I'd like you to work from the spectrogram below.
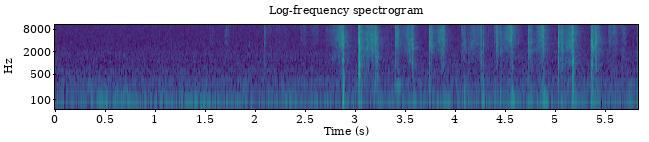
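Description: Tarot cards are handled and laid down in a quiet room: after a few seconds of faint background hiss, a quick series of crisp card slaps and shuffling snaps follows, close and moderately loud.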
